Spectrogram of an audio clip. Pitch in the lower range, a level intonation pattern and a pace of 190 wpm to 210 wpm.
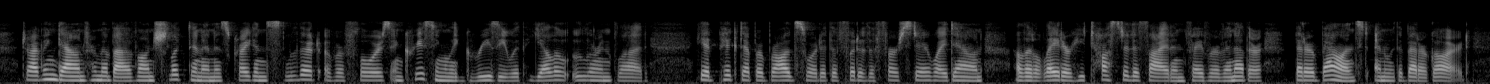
No: medium, 185 Hz; narrow, 1.8 semitones; average, 200 wpm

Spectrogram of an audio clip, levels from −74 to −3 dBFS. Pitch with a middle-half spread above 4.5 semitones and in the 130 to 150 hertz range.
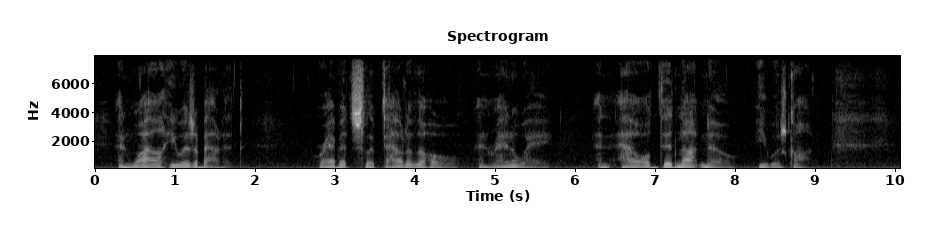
No: average, 4.9 semitones; low, 110 Hz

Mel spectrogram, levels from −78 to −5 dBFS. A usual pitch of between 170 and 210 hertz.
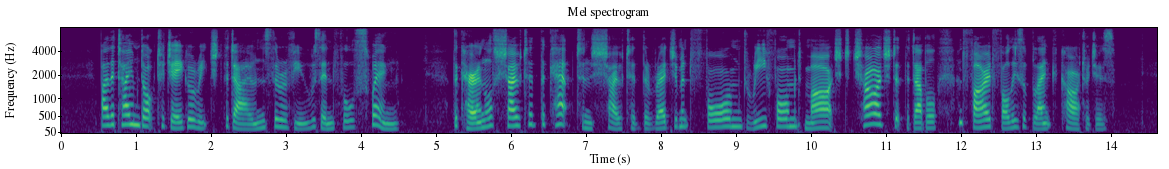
Yes: medium, 185 Hz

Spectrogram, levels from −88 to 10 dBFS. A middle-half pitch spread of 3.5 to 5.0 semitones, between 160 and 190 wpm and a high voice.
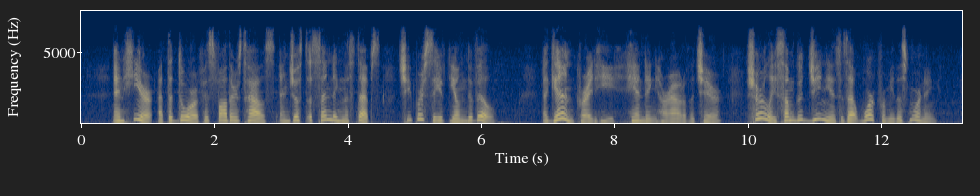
Yes: average, 4.3 semitones; average, 170 wpm; high, 225 Hz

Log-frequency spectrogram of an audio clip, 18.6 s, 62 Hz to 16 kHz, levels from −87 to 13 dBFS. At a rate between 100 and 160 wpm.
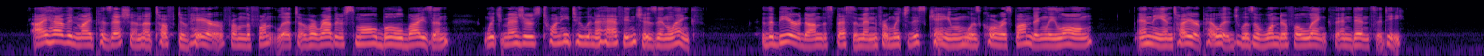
Yes: average, 150 wpm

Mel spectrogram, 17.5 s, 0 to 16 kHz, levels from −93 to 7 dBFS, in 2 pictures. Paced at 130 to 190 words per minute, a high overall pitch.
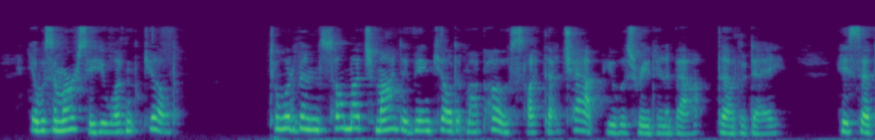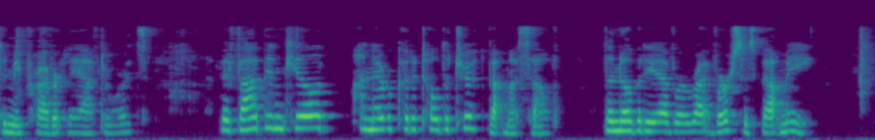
No: fast, 205 wpm; high, 240 Hz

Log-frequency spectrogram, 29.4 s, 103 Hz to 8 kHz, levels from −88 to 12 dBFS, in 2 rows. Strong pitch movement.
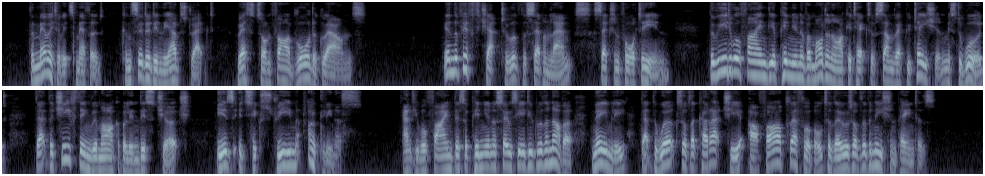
Yes: wide, 5.8 semitones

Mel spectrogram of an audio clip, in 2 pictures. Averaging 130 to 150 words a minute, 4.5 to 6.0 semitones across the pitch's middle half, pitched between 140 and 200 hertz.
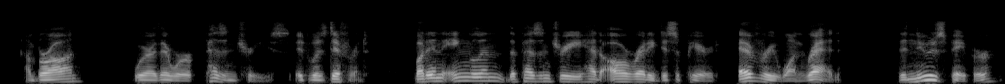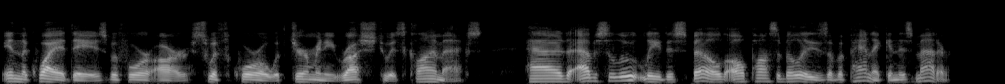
No: slow, 135 wpm; average, 4.9 semitones; low, 120 Hz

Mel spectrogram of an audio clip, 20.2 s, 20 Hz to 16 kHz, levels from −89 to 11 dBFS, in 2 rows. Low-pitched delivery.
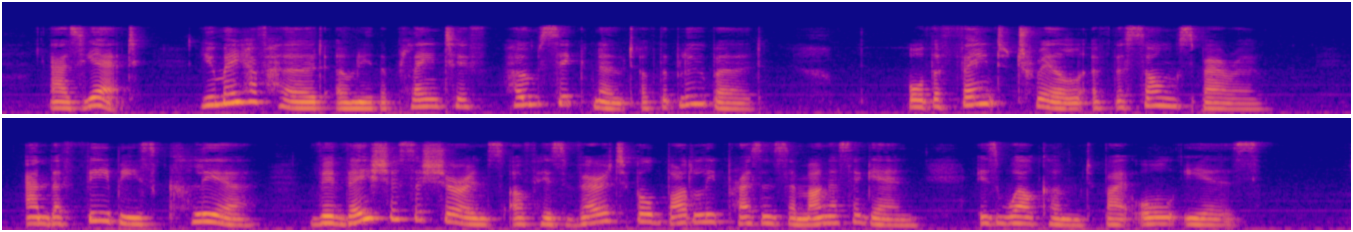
No: medium, 175 Hz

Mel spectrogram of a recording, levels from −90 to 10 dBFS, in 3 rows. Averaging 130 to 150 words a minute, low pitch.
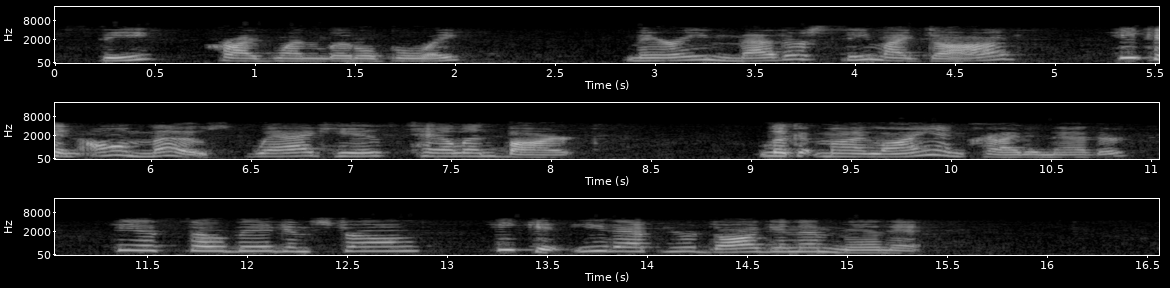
No: average, 140 wpm; high, 240 Hz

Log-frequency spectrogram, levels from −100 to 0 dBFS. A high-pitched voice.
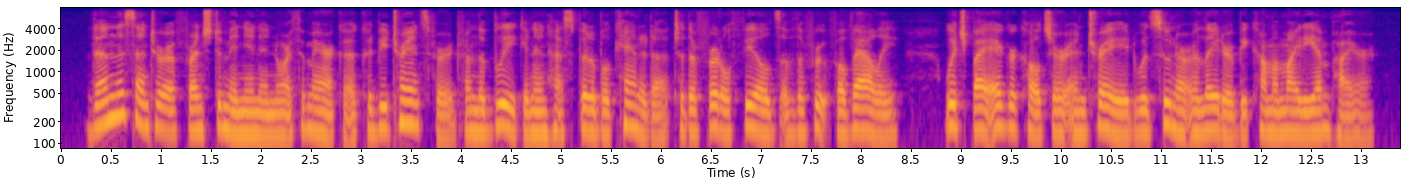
No: medium, 145 Hz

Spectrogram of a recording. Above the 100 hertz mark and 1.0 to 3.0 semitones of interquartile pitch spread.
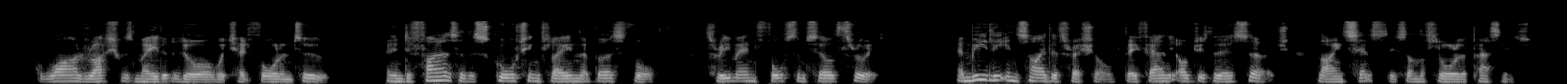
Yes: medium, 140 Hz; average, 2.7 semitones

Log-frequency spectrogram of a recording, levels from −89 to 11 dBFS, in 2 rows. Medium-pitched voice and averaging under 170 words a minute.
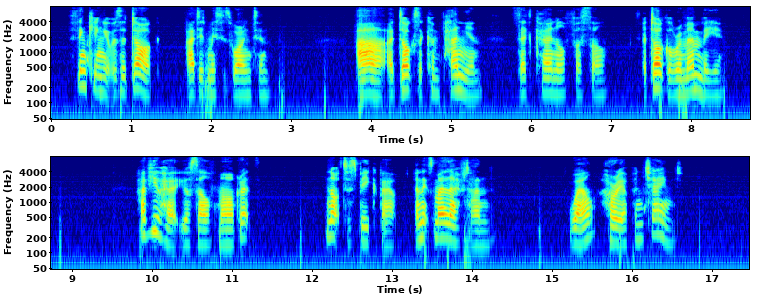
Yes: medium, 150 Hz; slow, 135 wpm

